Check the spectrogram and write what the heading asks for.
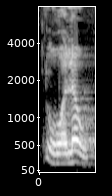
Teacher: یہاں پر واو لین سے نرم آواز کے ساتھ جلد پڑھیں گے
